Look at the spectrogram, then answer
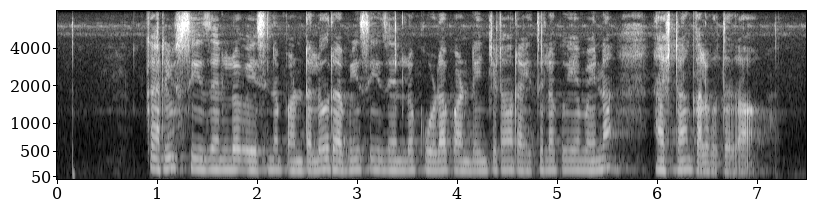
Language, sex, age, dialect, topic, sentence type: Telugu, male, 18-24, Telangana, agriculture, question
